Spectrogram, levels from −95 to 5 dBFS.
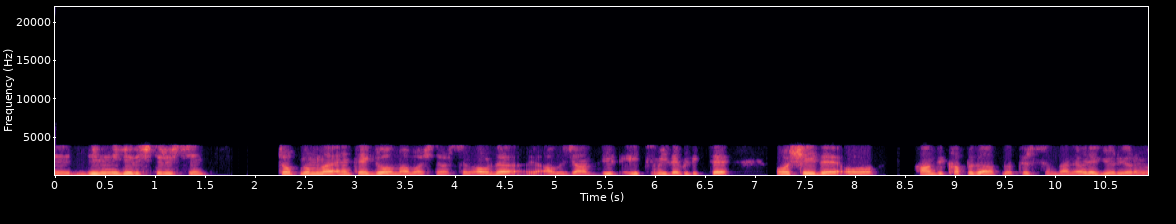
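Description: No technical faults are audible.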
